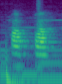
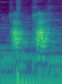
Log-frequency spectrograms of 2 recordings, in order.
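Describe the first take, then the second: First: The word is said on a higher pitch. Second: The word is said on a lower pitch. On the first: "going higher makes it something is not good" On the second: "that's a bit of a lower tone"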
